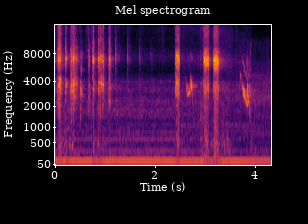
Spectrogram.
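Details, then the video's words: Sharp, shrill parrot squawks and clicks come in quick bursts, with a short descending squeal near the end, over a low constant hum. "Parrots 🐦 Sound"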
